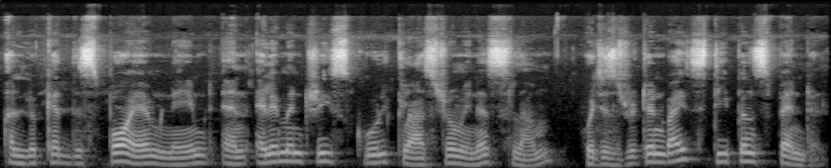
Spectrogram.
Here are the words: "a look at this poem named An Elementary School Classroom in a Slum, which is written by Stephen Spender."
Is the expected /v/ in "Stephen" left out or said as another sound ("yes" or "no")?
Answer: yes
